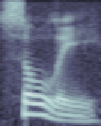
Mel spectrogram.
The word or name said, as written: soli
